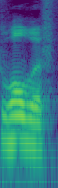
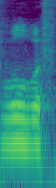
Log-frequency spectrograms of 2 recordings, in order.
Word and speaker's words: Walworth: It's Walworth, pronounced W-A-L, so there's a slight spelling mistake there. Woolworth. It looks like it's Woolworth the retailer, but it's not.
